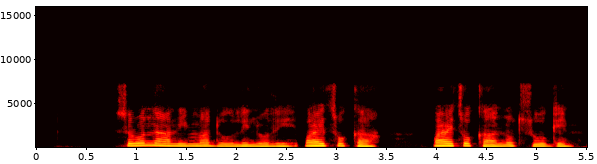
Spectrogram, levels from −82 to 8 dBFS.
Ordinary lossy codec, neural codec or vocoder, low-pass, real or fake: none; codec, 16 kHz, 4 kbps, FreqCodec, smaller model; 7.2 kHz; fake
